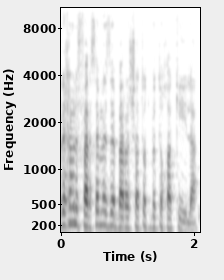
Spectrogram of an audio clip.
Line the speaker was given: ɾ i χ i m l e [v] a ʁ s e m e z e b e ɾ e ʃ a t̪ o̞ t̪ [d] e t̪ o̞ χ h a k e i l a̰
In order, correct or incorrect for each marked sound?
incorrect: f, incorrect: b

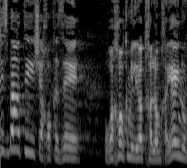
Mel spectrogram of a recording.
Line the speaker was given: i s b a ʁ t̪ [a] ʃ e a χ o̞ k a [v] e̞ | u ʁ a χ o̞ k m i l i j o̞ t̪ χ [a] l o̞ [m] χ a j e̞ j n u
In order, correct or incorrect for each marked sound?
incorrect: i, incorrect: z, correct, correct

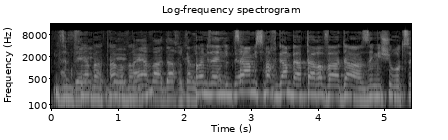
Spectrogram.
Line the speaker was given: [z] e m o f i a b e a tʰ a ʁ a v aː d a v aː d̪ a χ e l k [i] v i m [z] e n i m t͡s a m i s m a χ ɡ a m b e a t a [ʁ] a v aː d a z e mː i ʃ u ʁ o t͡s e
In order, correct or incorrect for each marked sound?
correct, incorrect: a, correct, correct

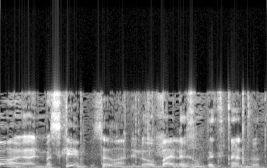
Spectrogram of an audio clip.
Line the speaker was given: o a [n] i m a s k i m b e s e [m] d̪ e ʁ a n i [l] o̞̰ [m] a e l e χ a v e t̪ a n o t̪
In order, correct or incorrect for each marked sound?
correct, incorrect: none, correct, incorrect: b

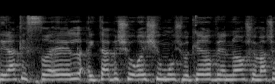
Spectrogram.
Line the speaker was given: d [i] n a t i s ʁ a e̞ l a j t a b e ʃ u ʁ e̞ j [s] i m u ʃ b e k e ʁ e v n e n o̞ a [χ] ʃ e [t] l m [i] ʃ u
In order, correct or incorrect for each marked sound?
correct, incorrect: ʃ, incorrect: ʁ, incorrect: none, incorrect: a

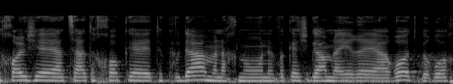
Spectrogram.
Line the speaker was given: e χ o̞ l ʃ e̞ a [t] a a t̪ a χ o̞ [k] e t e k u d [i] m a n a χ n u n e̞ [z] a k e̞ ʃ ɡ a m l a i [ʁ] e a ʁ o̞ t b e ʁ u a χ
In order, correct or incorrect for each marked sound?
incorrect: t͡s, correct, incorrect: a, incorrect: v, correct

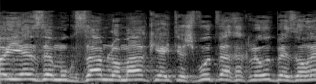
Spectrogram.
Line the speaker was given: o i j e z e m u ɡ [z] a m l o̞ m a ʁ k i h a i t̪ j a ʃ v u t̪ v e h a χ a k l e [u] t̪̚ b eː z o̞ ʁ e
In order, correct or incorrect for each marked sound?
correct, correct

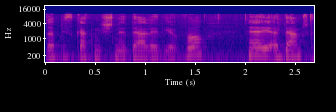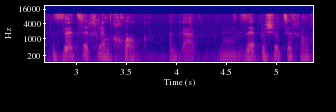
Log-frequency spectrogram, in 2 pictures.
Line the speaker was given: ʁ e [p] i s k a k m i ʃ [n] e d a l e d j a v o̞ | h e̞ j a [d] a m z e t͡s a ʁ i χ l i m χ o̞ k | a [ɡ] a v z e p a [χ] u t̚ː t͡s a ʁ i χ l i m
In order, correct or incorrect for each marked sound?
correct, correct, correct, correct, incorrect: ʃ

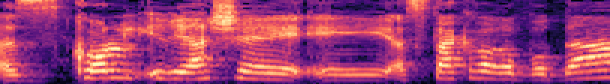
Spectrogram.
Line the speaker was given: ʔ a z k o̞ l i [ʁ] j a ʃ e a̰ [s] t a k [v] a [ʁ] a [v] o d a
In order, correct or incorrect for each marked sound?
correct, correct, correct, correct, correct

